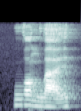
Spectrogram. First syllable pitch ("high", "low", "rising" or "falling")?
falling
